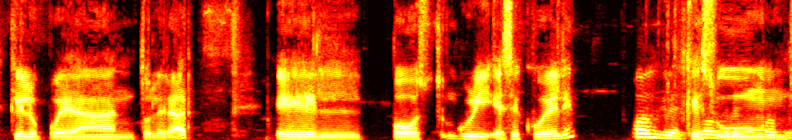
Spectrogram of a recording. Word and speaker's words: PostgreSQL: El PostgreSQL, que es un... Sí, se pronuncia Postgres, sí, Postgres, sí.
